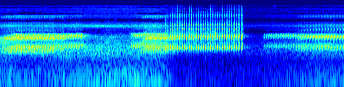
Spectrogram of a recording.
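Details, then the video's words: Singing tree frogs in Arkansas give rapid buzzing trills, one loud harsh trill dominating the middle before a short silence and the chorus resuming. "Singing tree frogs"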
